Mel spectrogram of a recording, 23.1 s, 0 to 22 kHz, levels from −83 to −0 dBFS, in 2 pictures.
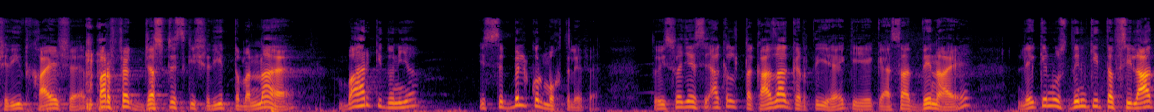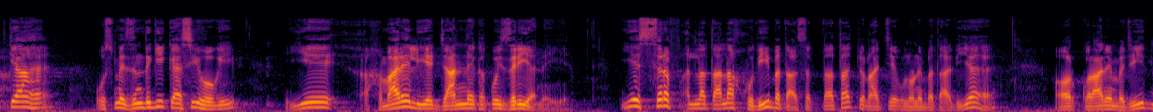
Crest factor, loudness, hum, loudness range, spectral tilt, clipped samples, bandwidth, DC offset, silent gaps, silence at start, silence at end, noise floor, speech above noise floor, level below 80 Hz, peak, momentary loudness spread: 22 dB; -25 LUFS; none; 5 LU; -5.5 dB/octave; under 0.1%; 11.5 kHz; under 0.1%; none; 0 s; 0 s; -46 dBFS; 22 dB; -50 dBFS; -2 dBFS; 12 LU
